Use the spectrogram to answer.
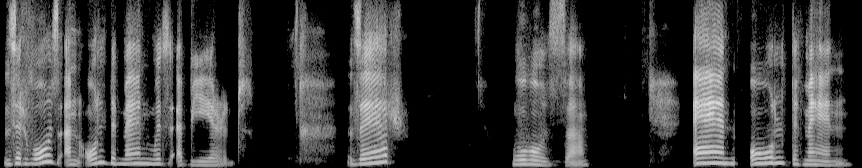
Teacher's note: Old man, of course, a man is the noun, is stronger than the adjective old. So man will be stressed or accented, while old will be unaccented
